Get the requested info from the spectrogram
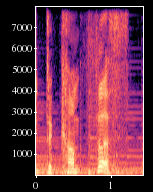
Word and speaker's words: Tecumseh: And we all know already that we're all pronouncing it wrong because it was actually Tecumthuth, which is an odd pronunciation for our ear.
